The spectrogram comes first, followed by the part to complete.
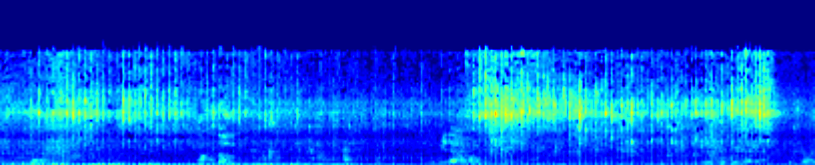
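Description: Single-cylinder motorcycle engine of a tricycle idling in a steady low chug, with people talking over it.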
